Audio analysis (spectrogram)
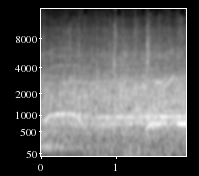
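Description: Audience applause in a large hall at a ballroom dance competition, a steady, fairly loud crowd clapping with a faint tonal music line running underneath.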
